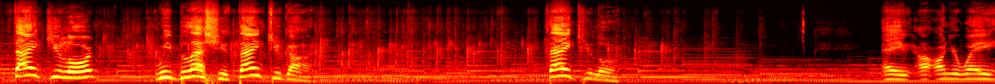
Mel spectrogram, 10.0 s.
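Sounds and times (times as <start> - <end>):
audience applauding: 0.0 - 7.7
speech: 0.2 - 3.2, 5.5 - 6.3, 8.8 - 9.9.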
